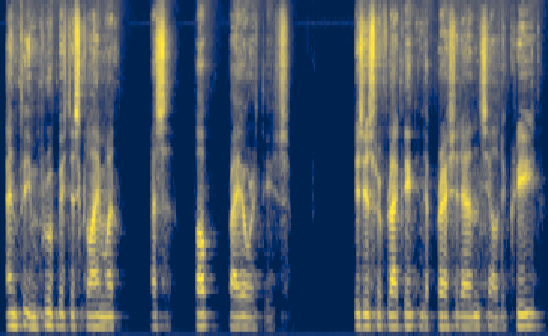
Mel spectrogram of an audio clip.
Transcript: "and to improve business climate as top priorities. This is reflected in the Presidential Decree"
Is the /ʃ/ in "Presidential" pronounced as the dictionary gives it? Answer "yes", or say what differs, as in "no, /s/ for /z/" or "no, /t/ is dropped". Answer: no, /s/ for /ʃ/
